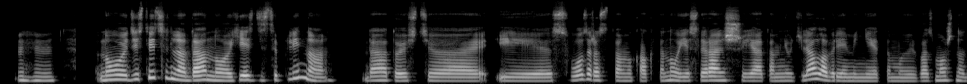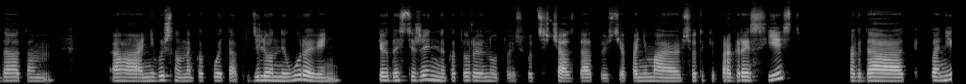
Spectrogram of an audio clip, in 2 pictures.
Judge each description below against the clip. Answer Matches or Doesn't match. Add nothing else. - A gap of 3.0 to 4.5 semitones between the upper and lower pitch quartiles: Doesn't match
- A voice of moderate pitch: Matches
